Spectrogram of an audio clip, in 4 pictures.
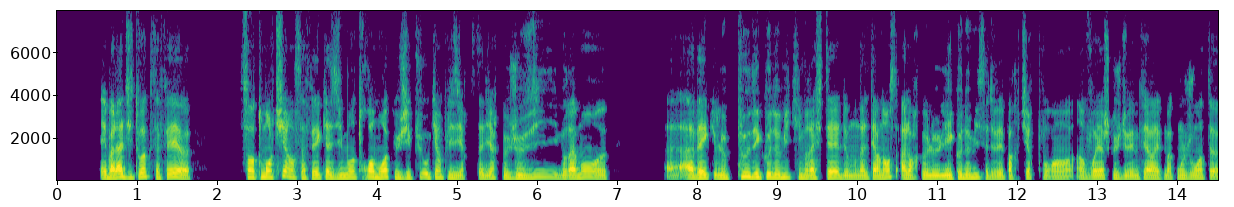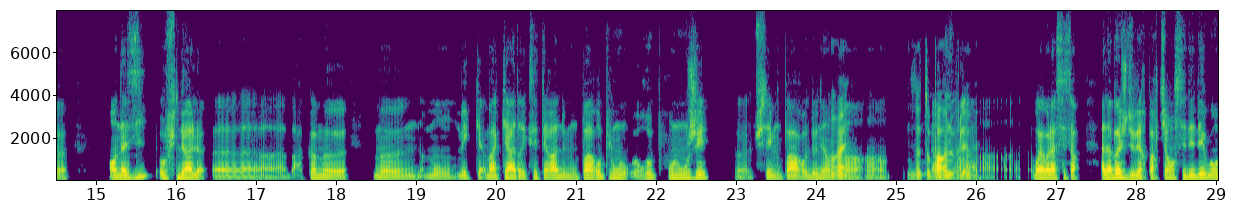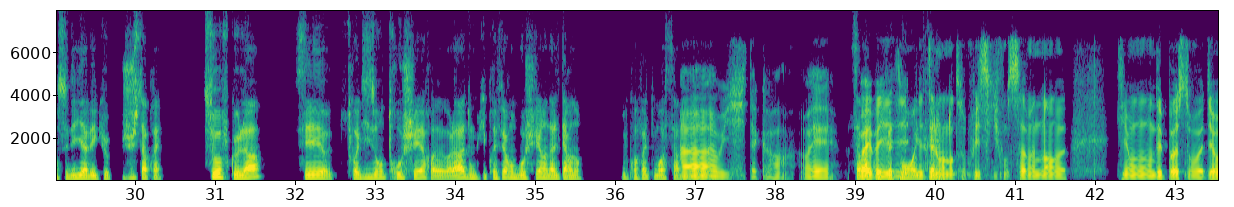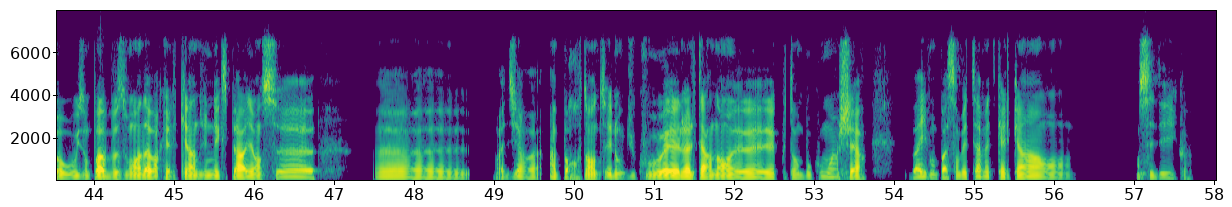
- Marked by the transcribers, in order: stressed: "peu"; drawn out: "heu"; tapping; drawn out: "heu"
- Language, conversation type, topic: French, advice, Pourquoi est-ce que je ne sais plus où part mon argent à chaque fin de mois ?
